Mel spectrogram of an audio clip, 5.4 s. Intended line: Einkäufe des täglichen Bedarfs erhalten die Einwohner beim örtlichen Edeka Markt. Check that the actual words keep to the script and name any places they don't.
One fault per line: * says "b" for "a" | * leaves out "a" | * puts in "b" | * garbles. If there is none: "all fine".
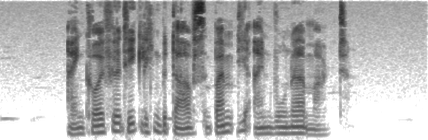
* leaves out "des"
* says "beim" for "erhalten"
* leaves out "beim örtlichen Edeka"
